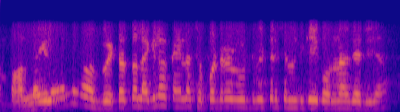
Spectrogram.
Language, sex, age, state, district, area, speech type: Odia, male, 30-45, Odisha, Puri, urban, conversation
